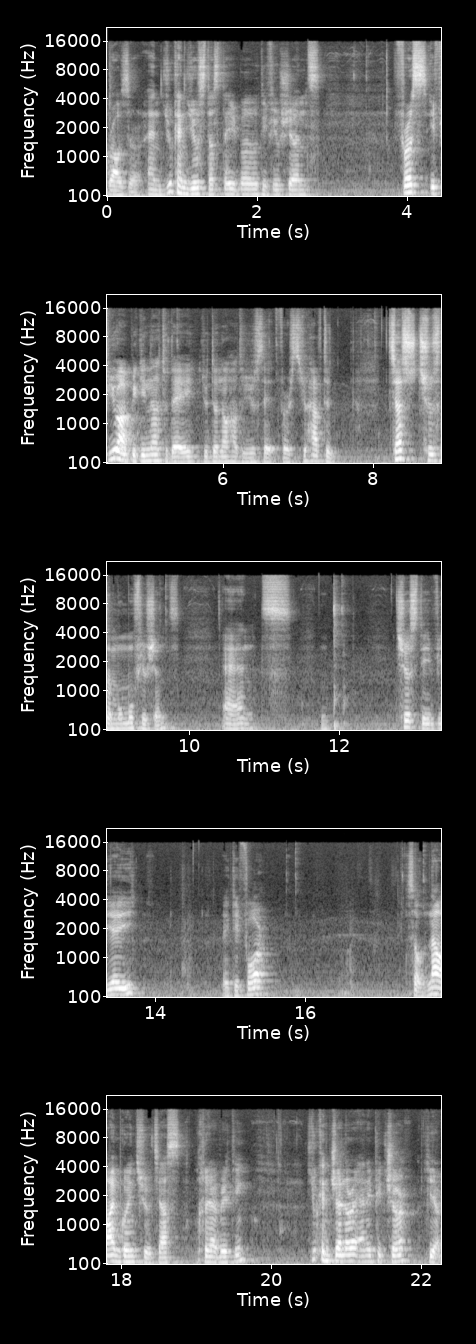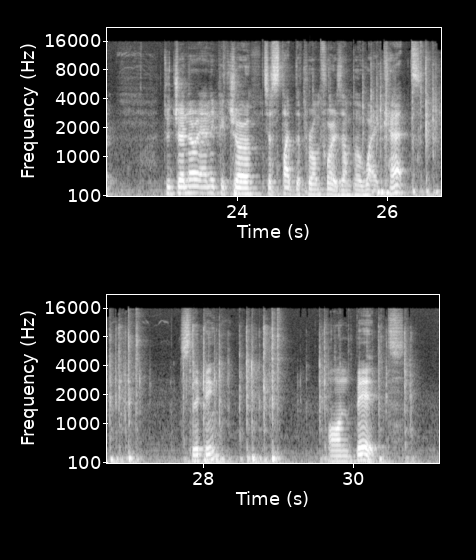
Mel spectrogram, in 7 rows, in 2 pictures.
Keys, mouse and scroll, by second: 3.4 click, 3.9 click, 5.4 click, 7.0 click, 8.0 click, 9.7 click, 15.8 click, 17.6 click, 18.2 BackSpace, 24.5 click, 25.4-31.1 typing, 27.9 click.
